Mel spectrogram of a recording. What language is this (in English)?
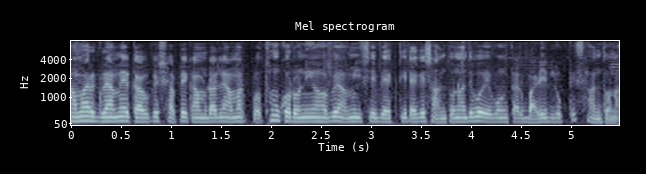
Bangla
